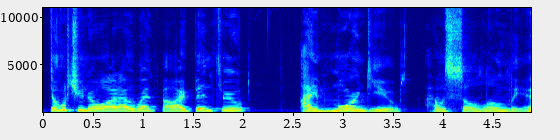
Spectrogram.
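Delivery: Trevor-style anguish. Retold or imitated. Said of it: "he says".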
